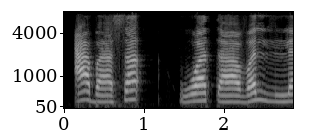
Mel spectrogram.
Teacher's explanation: لام کو کھینچیں گے کھڑی زبر کی وجہ سے بھی، اور اوپر مد ہے، مد جائز، مد جائز کی وجہ سے بھی اس کو کھینچیں گے۔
